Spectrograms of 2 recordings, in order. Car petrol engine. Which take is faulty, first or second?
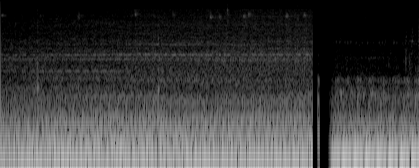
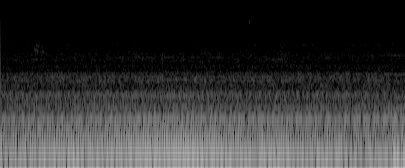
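first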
